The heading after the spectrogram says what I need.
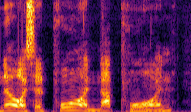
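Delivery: put-on thick New York old-lady accent. Reading an overheard old lady's question: heavy new york accent. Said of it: "an old lady with a heavy New York accent".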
